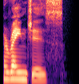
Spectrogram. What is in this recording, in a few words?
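"arranges" British English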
